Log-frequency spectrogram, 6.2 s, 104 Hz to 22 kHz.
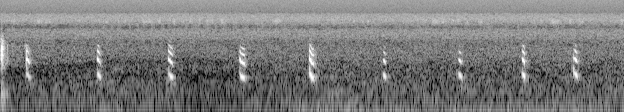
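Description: Faint, rhythmic little squeaky chirps at about 85 a minute, one per breath, in a quiet room: a hamster snoring in its sleep.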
